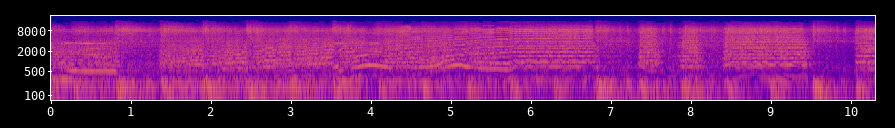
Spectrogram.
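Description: Marching band of trumpets, trombones, saxophones, sousaphones and drums playing a tune on the march, horns up. About six seconds in, the full brass comes in with loud, punchy chords broken by short rhythmic gaps, over a steady drum beat.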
